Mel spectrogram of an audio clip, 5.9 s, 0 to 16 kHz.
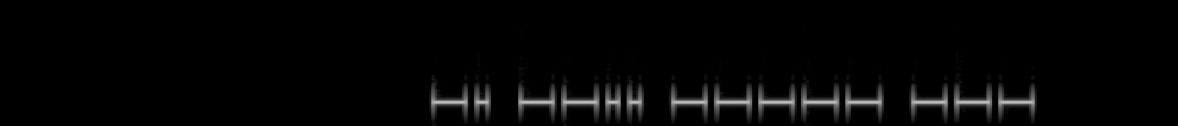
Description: Morse code, heard as a keyed tone, about 22 wpm, 700 Hz. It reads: NZ0O
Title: USA Call Signs - 4 Characters - Repeated 2x - 22wpm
